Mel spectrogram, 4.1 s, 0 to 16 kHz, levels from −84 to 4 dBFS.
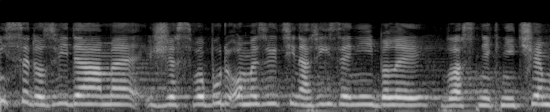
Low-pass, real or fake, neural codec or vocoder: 7.2 kHz; real; none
